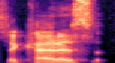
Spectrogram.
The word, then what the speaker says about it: Jakaitis: Jakaitis.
